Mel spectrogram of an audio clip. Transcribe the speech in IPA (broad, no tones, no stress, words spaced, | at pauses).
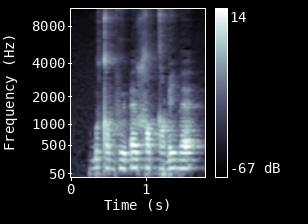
ɠutɔbfɨʔɛ sʷɨtˤdˤʌ ɠibɛ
